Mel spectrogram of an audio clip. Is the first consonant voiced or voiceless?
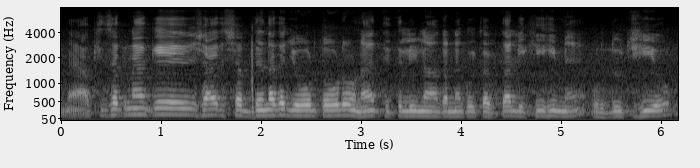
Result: voiced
